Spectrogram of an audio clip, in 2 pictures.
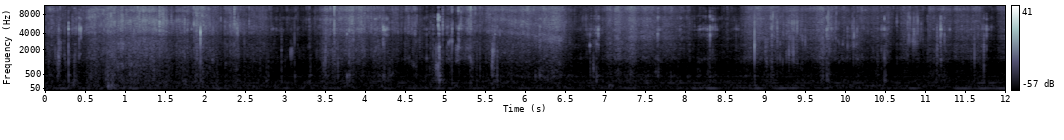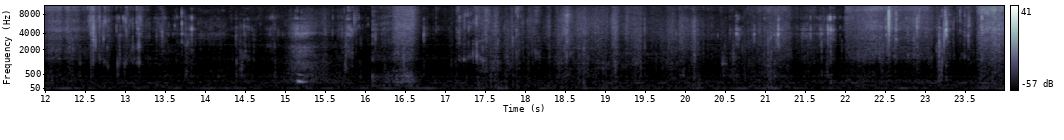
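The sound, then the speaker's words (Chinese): Chewing a half-cooked egg: faint, continuous soft bites and wet, crunchy mastication noises repeat many times throughout, with no talk. “太喜欢这种半生不熟的鸡蛋了，太好吃。”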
